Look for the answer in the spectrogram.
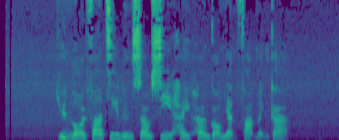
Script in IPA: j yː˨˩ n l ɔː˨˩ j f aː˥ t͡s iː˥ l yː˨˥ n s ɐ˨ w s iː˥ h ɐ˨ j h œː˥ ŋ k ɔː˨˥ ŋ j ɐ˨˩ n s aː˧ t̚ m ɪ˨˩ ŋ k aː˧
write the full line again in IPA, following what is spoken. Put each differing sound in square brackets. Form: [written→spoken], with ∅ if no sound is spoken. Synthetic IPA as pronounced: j yː˨˩ n l ɔː˨˩ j f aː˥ t͡s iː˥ l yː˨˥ n s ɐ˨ w s iː˥ h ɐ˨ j h œː˥ ŋ k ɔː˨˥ ŋ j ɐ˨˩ n [s→f] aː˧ t̚ m ɪ˨˩ ŋ k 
